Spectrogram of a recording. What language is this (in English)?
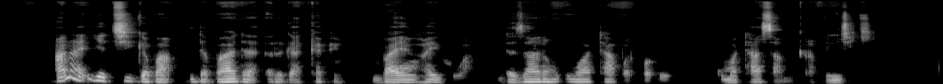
Hausa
